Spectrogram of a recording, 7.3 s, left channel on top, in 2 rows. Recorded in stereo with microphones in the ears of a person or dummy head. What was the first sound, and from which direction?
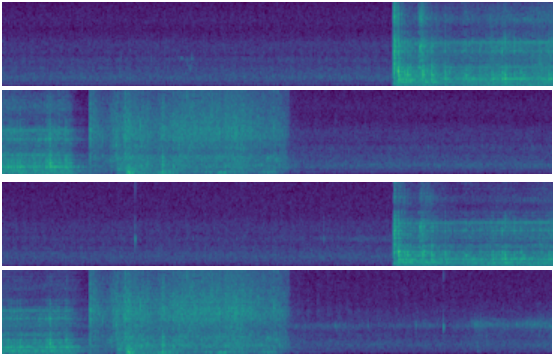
A drill, 25° left (ahead or behind).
